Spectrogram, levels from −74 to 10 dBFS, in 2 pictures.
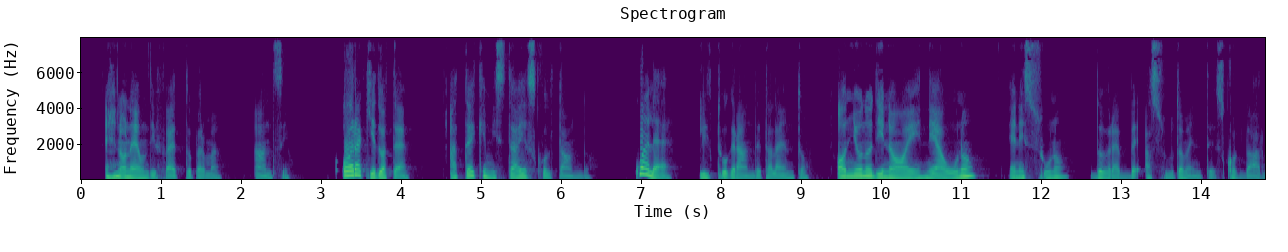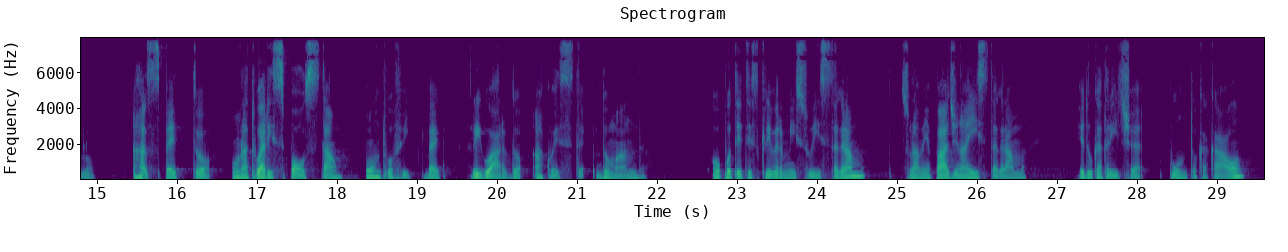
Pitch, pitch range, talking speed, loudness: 150 Hz, 130-170 Hz, 115 wpm, -24 LUFS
